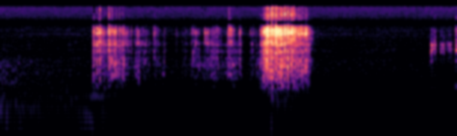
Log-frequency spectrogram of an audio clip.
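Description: Plastic clicking and clattering for about two seconds, then a loud half-second crash about three and a half seconds in: the sound of a Transformers toy figure being knocked over.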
